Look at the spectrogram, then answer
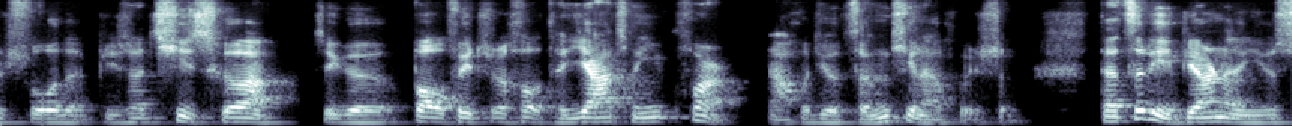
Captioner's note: continues to speak in Chinese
